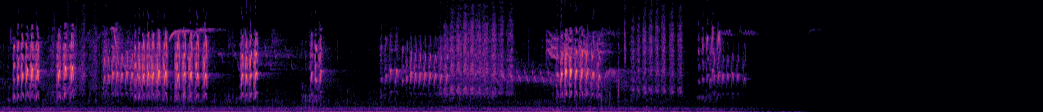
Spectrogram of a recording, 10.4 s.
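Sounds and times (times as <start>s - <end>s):
crested tit: 0.0s - 8.2s.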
